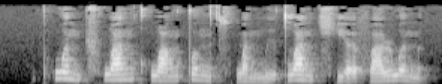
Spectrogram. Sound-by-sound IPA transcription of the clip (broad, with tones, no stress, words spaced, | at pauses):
pʰwə˥˩n ʈ͡ʂʰwa˥nkʰwɑ˧˥ŋ t̪ɤ˥˩ŋt͡sʰwa˩nmḭ˨˩ t̪wa˥˩nt͡ɕʰjɛ̰˨˩fä˧˥ ɻwə˥˩n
